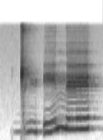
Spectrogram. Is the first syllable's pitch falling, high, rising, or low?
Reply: low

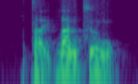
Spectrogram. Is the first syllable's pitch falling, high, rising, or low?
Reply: low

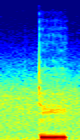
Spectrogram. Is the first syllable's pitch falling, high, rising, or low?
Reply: low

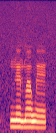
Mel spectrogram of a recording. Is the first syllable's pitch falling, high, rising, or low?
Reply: high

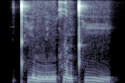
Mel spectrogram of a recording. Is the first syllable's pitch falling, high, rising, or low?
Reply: falling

